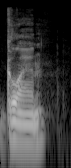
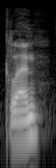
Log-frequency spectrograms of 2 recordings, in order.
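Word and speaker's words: Nglenn: Glenn. – Huh? – Glenn. – Two N's? – Three. – Whoa. – Where I think they are? – No, the first one is silent. It's N-G-L-E-N-N.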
